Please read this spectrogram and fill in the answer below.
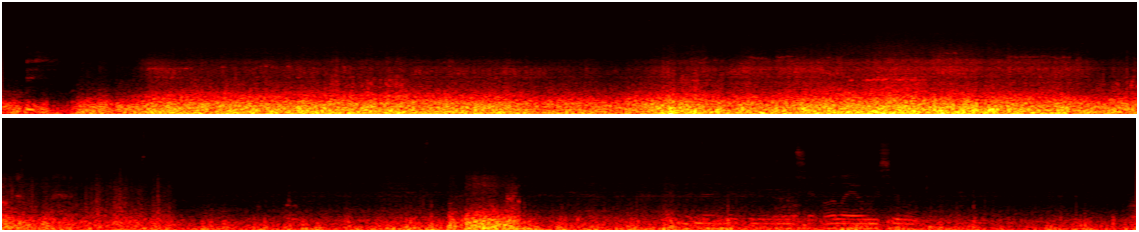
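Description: Wind buffeting the camera's microphone in paraglider flight, a steady low rumble that is heaviest for the first half and then eases, with a brief gust about two-thirds of the way through.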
